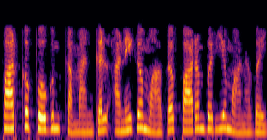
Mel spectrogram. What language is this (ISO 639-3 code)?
tam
